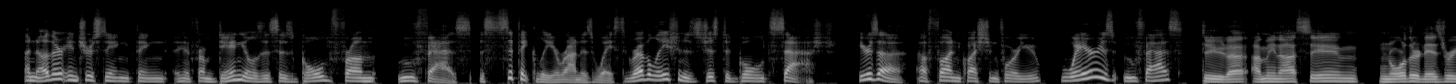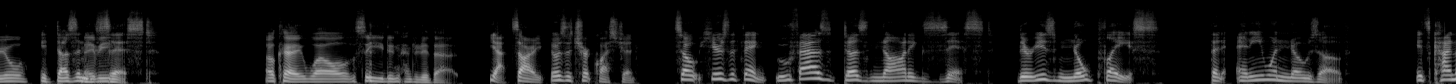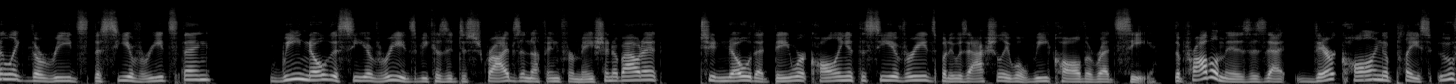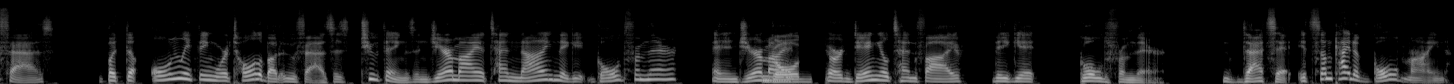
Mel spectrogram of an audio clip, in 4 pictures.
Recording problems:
none

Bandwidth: 14.5 kHz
